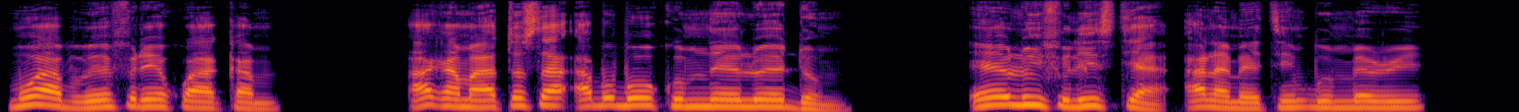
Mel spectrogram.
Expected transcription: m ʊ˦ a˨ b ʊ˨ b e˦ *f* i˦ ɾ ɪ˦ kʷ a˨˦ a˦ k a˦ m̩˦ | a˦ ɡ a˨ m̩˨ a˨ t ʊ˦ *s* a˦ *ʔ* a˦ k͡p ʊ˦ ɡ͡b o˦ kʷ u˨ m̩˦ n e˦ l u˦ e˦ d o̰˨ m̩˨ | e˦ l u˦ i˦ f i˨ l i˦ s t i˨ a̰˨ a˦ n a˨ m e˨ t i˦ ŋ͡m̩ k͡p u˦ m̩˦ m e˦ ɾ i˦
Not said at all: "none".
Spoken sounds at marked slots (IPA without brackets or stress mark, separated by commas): f, s, ʔ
